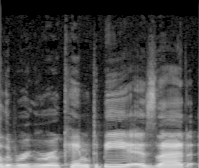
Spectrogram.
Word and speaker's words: Rougarou: An alternative pronunciation of Rougarou is loup-garou, which means man that turns into a wolf.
